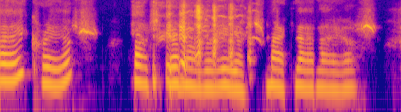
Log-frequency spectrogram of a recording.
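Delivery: squeaky, very high-pitched cartoon voice. Showing an impression where the brother is called Chris: Herbert the Pervert voice. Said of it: "Herbert the Pervert".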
